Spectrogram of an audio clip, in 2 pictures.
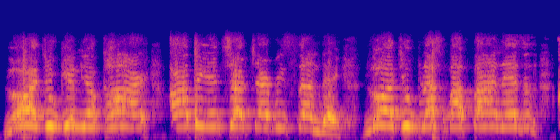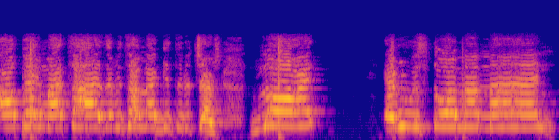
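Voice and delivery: high, pleading bargain; bargaining with God. Retold or imitated. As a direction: cry out a desperate deal. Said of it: "you make these declarations".

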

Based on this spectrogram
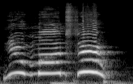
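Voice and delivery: high, loud shrieking heroine; shrieking lady. Acted. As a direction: scream it like a terrified damsel. Young lady screams at monster.

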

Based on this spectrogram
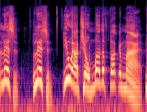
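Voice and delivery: high, insistent mock scolding; mimicked telling-off. Comedian retells the passenger confronting the woman, high mock telling-off. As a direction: imitate an exasperated passenger setting someone straight. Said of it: "He's like".

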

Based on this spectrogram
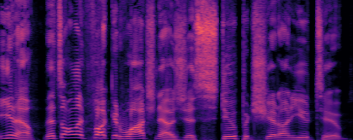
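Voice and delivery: usual speaking voice

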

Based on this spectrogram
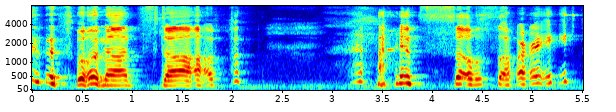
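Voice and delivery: slow, high, helpless laughter; can't stop laughing; apologizing through giggles; laughing fit. Real, not acted. Laughing fit during recording.

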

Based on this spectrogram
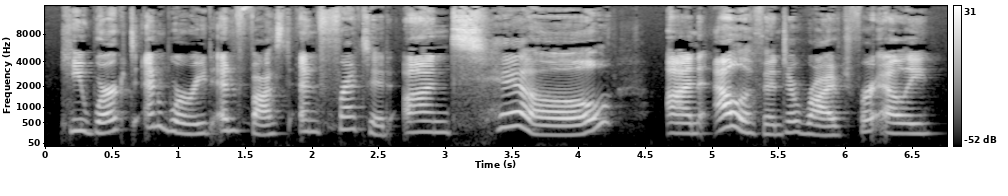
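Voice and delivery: lively storybook read-aloud voice; story narration. A narrator's reading. Host reading a picture book to children, animated.

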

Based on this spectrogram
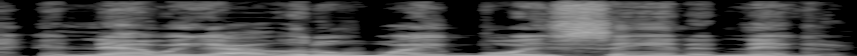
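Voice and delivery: usual speaking voice

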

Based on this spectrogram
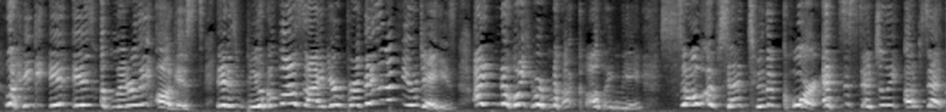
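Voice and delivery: high, loud laughing rant. Real, not acted. Laughing rant about Virgo.

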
